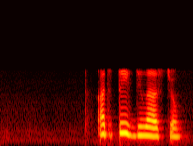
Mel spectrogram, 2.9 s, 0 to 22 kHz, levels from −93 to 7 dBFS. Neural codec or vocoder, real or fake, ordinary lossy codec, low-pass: codec, 16 kHz, 0.5 kbps, FunCodec, trained on Chinese and English, 25 frames a second; fake; none; 3.6 kHz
